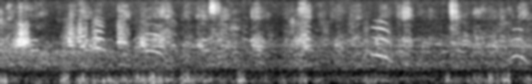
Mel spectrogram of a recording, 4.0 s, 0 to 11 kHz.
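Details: Calling flock of barnacle geese, Netherlands, 16 March 2009: sharp short yelps and barks, some with quick falling inflections, overlapping continuously above a strong low rumble.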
